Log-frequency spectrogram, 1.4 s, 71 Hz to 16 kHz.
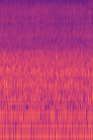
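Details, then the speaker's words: Volvo XC90 with 3.2 inline-six at 259,000 miles, idling evenly with a steady hum and no knocks, misses or squeals; normal idle, though this car later screeches when warm, with lean codes blamed on a faulty PCV diaphragm. "Listen to that baby purr. 259,000 miles."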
